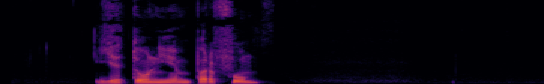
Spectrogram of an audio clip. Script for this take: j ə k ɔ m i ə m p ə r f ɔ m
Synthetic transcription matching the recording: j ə t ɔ n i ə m p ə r f u m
